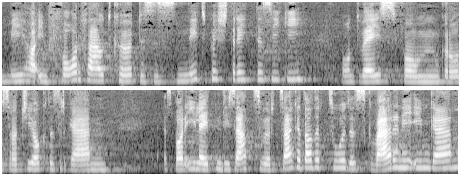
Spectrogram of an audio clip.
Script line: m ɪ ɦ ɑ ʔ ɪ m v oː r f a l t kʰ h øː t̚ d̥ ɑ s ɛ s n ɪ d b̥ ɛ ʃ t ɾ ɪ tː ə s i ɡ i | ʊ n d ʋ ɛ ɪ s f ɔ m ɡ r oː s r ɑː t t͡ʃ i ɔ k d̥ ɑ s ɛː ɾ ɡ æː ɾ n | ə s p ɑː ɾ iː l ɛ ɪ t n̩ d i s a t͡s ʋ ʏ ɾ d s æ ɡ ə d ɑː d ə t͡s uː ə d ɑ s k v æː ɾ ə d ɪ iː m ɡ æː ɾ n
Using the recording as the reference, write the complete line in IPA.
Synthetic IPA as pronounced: m ɪ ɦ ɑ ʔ ɪ m f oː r f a l t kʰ h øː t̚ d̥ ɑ s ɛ s n ɪ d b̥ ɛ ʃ t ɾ ɪ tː ə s i ɡ i | ʊ n d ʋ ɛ ɪ s f ɔ m ɡ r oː s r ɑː t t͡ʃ i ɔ k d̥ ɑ s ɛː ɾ ɡ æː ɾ n | ə s p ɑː ɾ iː l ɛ ɪ t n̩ d i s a t͡s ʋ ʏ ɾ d s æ ɡ ə d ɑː d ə t͡s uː ə d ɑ s k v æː ɾ ə n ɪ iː m ɡ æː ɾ n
